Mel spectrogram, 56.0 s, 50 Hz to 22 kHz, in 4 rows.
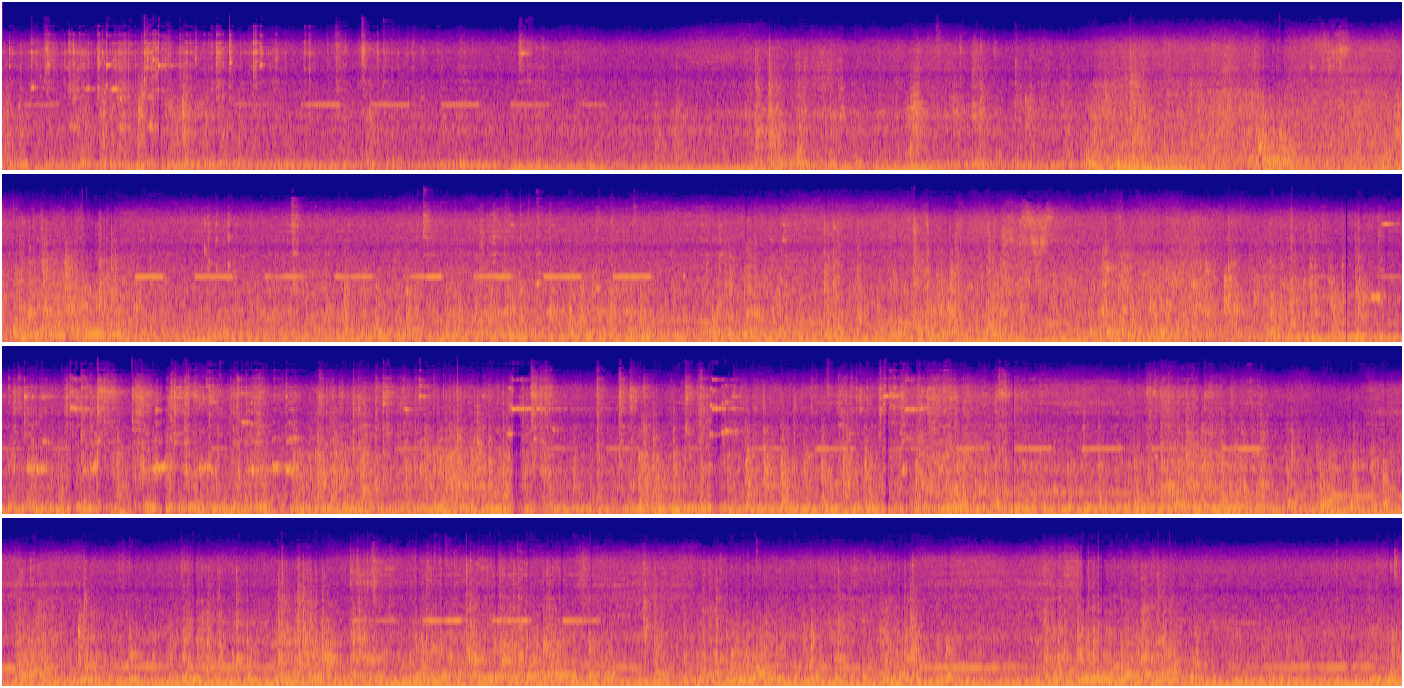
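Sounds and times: excavator diesel engine: 0:00.0 - 0:56.0
bucket scraping dirt and rocks: 0:21.2 - 0:31.1
beeping alarm: 0:45.5 - 0:48.0.

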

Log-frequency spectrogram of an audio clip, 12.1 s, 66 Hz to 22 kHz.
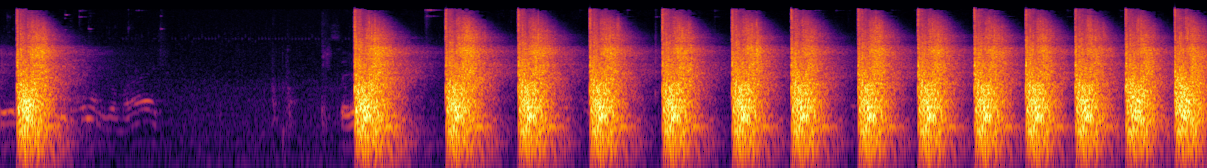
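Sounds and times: pistol shots with echo: 0:00.0 - 0:00.8, 0:03.5 - 0:12.0.

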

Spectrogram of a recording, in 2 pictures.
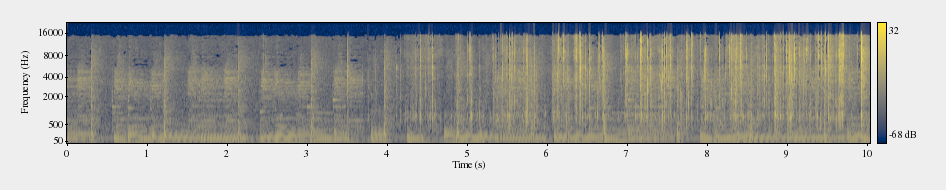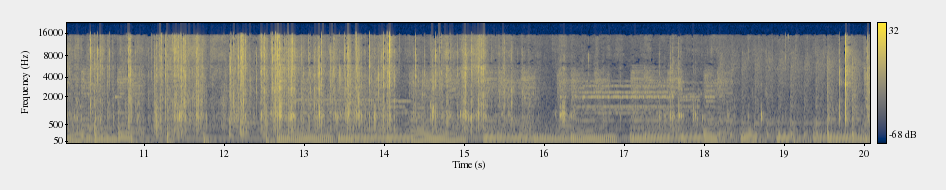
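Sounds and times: background music: 0:00.0 - 0:20.0
plastic wrapping crinkling and tearing: 0:04.0 - 0:16.4.

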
